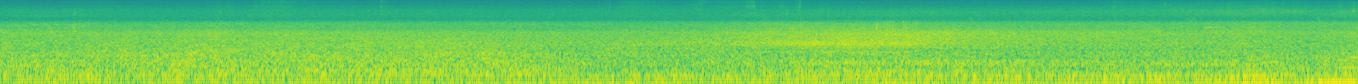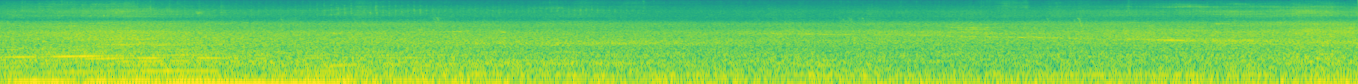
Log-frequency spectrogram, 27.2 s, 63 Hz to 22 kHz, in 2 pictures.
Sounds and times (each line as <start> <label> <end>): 6.6 Traffic Sound 27.1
